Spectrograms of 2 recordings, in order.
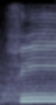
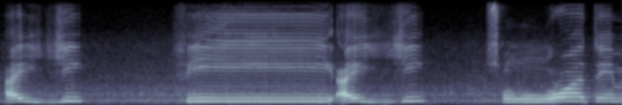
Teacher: فی مد ہے، مد منفصل 3 الف کے برابر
